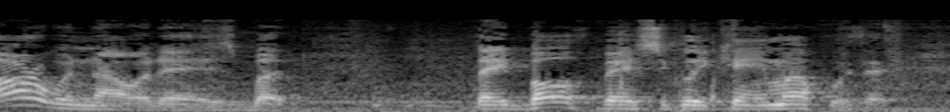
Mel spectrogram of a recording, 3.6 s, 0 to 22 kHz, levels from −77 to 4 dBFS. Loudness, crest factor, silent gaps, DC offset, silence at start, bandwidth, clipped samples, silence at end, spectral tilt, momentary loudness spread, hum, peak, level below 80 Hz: -18 LUFS; 18 dB; none; under 0.1%; 0 s; 11 kHz; under 0.1%; 0 s; -4.5 dB/octave; 17 LU; none; 0 dBFS; -42 dBFS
